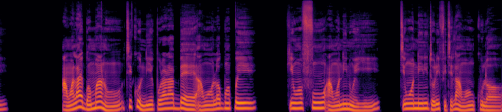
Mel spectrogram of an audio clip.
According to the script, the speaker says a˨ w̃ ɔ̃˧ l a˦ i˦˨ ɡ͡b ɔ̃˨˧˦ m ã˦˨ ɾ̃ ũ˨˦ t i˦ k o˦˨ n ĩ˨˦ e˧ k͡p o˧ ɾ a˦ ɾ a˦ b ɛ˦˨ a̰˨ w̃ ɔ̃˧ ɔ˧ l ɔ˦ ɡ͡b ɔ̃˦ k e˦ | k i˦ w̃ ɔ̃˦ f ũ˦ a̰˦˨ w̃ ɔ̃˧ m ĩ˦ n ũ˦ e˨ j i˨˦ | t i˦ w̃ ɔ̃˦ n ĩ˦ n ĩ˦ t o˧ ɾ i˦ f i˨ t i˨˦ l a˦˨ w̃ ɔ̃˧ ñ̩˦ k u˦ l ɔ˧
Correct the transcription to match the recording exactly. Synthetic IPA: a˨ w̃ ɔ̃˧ l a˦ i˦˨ ɡ͡b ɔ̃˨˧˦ m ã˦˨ ɾ̃ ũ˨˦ t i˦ k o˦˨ n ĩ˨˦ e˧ k͡p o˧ ɾ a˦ ɾ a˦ b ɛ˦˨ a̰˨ w̃ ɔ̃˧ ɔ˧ l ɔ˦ ɡ͡b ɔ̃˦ k͡p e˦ | k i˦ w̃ ɔ̃˦ f ũ˦ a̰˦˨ w̃ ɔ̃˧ n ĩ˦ n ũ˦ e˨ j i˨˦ | t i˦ w̃ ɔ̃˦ n ĩ˦ n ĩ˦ t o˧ ɾ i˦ f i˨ t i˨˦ l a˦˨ w̃ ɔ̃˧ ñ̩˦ k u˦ l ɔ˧

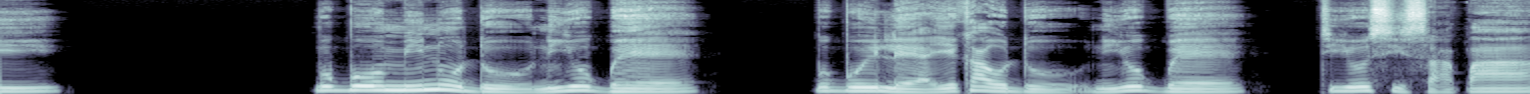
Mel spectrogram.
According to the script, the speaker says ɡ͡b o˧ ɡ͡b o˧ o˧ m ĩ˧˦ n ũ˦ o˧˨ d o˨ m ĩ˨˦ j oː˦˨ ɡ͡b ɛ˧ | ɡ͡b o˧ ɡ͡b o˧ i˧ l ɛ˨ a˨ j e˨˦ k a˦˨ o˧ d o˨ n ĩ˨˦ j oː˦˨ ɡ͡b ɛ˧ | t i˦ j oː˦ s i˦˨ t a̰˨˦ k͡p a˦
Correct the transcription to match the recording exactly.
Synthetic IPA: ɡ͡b o˧ ɡ͡b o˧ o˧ m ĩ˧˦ n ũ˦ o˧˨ d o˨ n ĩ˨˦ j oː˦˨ ɡ͡b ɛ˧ | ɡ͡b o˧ ɡ͡b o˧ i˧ l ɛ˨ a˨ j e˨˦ k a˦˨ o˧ d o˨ n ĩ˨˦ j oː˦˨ ɡ͡b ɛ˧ | t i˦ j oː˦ s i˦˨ s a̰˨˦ k͡p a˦

